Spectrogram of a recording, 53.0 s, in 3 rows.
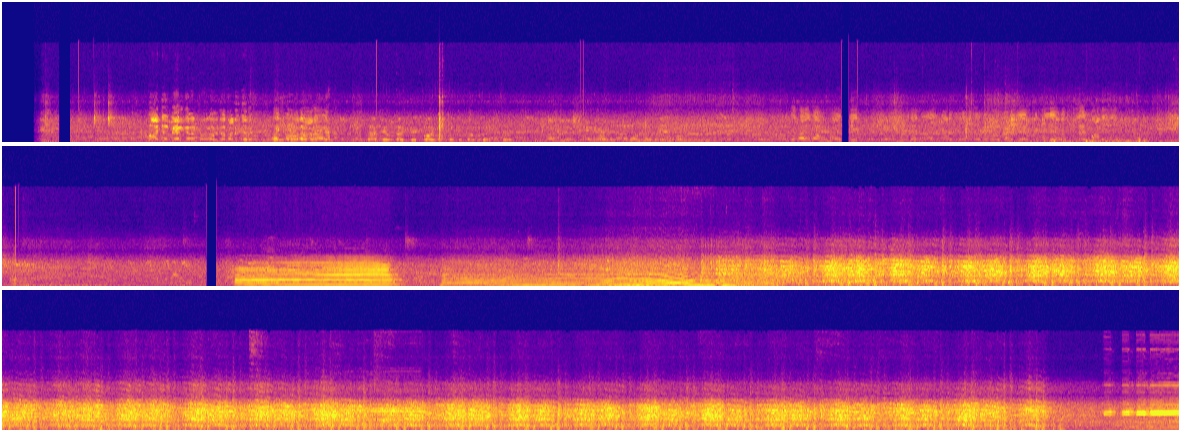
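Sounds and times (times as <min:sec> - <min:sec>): train wheels clickety-clack: 0:12.7 - 0:16.8, 0:28.1 - 0:51.4
locomotive horn blast: 0:21.0 - 0:29.0, 0:51.8 - 0:52.9.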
